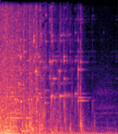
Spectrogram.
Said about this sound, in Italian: La sua stretta è forte, lottate su, sul pavimento del, dell'ufficio, ma a un certo punto allunghi una mano per cercare qualcosa, per, prendi un, un busto di gesso e glielo rompi forte sulla testa.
